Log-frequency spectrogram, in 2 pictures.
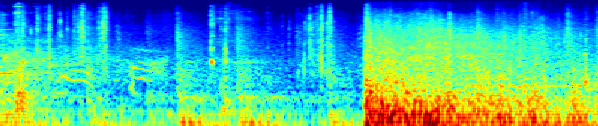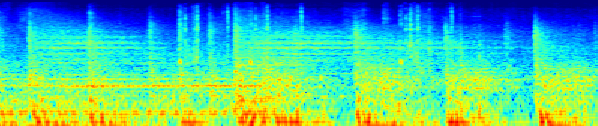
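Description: A grenade launcher round explodes in the Tomb Raider video game, a sudden loud boom with a rumbling tail followed by scattered gunfire and mechanical clatter, with voices talking around the action.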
